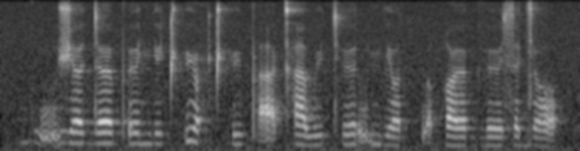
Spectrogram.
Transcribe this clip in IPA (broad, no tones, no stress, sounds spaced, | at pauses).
ɡʱ ṵ ʒ œ d œ pʼ ø nʲ ø t͡ʃʼ y ħ t͡ʃʼ y pʼ a̰ kʰ a w y tʰ ʏ ɾ ṵ nʲ lʲ ɔ t͡sʼ ṵ qʷ œ ɡʱ ø s ə dʲ ɔ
